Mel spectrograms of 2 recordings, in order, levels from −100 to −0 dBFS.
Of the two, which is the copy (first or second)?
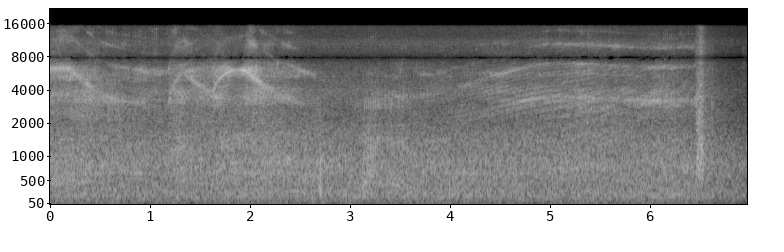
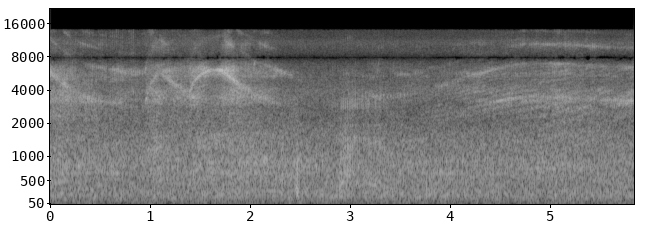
second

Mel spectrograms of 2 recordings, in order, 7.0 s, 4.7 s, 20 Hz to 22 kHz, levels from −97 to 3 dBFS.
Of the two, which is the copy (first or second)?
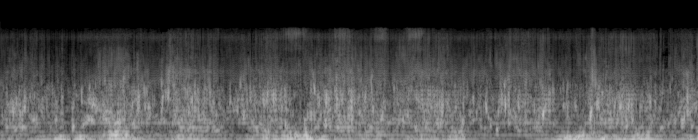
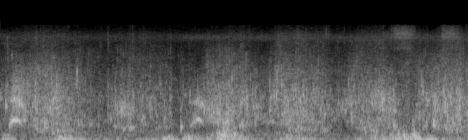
first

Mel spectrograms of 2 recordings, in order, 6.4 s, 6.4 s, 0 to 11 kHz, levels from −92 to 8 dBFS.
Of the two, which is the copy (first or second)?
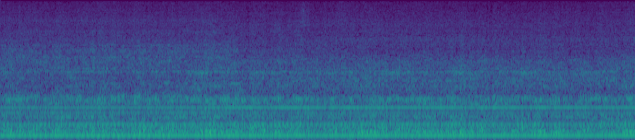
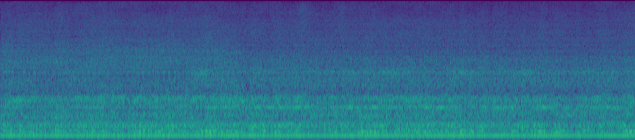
second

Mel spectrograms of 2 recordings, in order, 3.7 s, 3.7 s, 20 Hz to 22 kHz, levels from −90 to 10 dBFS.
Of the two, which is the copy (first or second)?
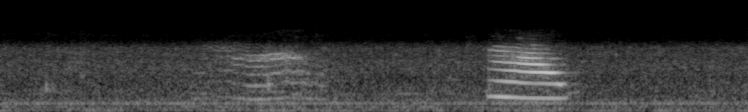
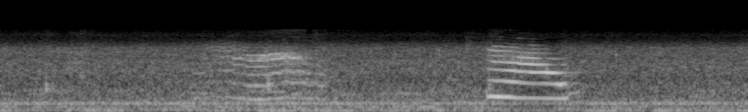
second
